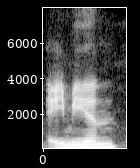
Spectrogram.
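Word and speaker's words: Aimian: he's described or he he's an amian is how they say it okay okay um i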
